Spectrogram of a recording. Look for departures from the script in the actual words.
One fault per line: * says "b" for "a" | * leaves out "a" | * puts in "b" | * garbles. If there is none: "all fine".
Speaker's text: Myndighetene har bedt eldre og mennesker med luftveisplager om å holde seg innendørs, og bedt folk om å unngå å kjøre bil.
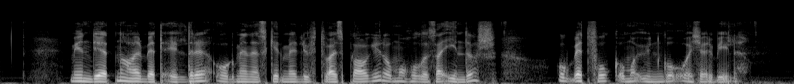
all fine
